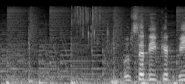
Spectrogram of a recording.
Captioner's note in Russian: none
